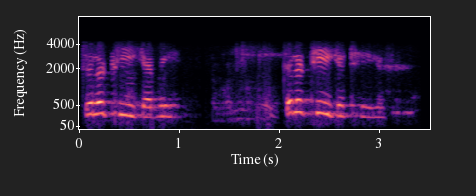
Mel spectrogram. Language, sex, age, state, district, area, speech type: Dogri, female, 18-30, Jammu and Kashmir, Reasi, rural, conversation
